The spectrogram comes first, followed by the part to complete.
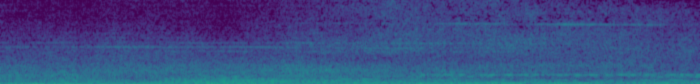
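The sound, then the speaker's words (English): Jet engines of Air Force One roar loudly and steadily as the aircraft climbs steeply, almost straight up, after takeoff, a dense rushing sound with a high turbine whine rising in pitch. No voices. “Once we got on that plane, that cranked Air Force One up, took up straight up,”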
